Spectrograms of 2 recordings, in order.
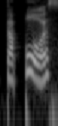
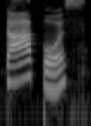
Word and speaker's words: tapos: So when it's tapos when the emphasis is at the endapos that means finished. When the emphasis is on the first syllable tapos then it means next.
